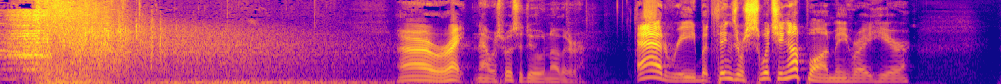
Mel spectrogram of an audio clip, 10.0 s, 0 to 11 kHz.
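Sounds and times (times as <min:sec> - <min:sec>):
bomb explosion sound effect: 0:00.0 - 0:04.8
speech: 0:04.0 - 0:09.2.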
